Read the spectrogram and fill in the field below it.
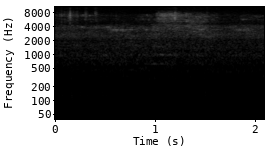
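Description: Leaves rustle softly as a hand brushes them.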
